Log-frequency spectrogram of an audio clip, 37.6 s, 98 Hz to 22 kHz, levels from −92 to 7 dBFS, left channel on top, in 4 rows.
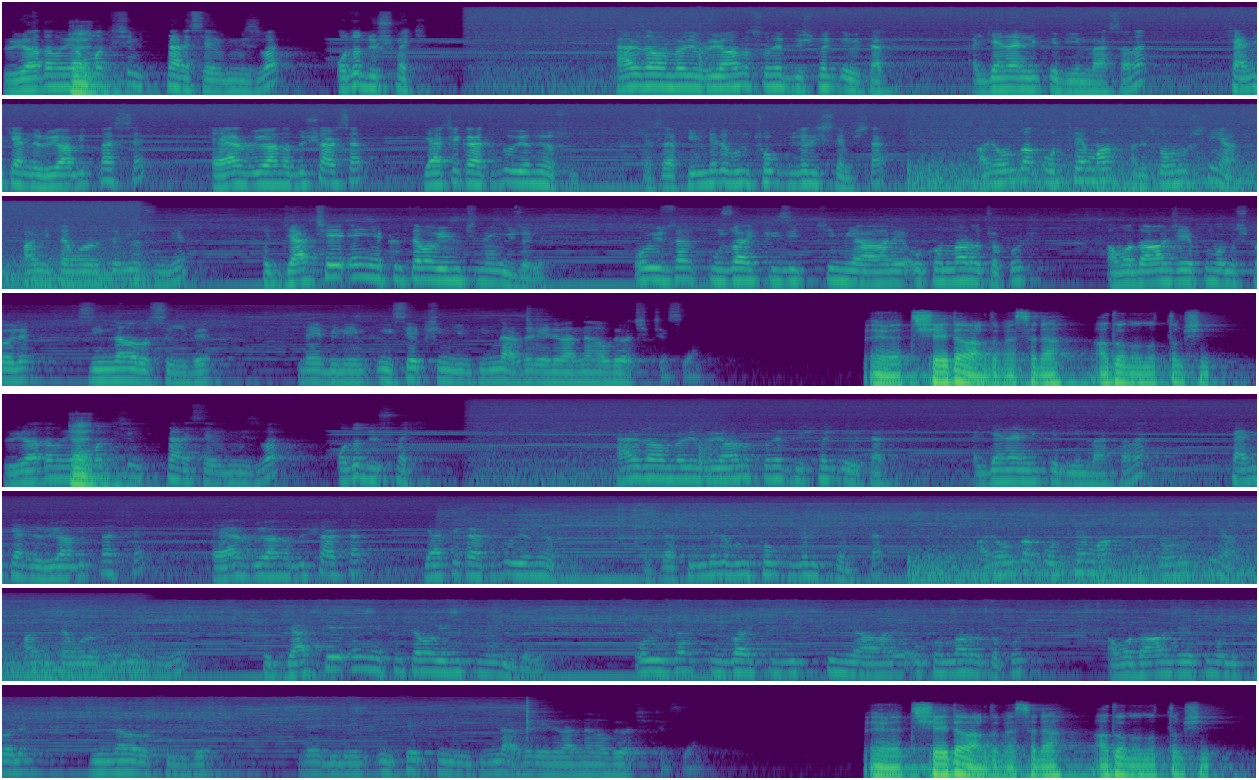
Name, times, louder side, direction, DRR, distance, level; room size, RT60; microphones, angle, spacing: voice 1, 0.0-2.1 2.5-3.1 4.6-6.7 7.3-8.6 9.2-10.5 11.0-12.2 12.6-13.8 14.2-16.1 16.7-18.7 19.0-20.2 20.8-22.9 23.6-26.5 27.1-28.5 28.8-29.8 30.5-33.5, left 6 dB, 65° left, 0.4 m, -36 dB
sound 1, 2.4-12.8, left 1 dB, 30° left, 2.6 m, -56 dB
sound 2, 3.4-19.9, left 2 dB, 50° left, 3.3 m, -46 dB
sound 3, 12.7-32.3, right 8 dB, 85° right, 1.2 m, -49 dB
voice 2, 34.7-37.3, equal, ahead, 0.4 m, -26 dB
18.0 x 13.0 x 4.2 m
head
